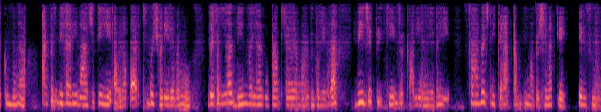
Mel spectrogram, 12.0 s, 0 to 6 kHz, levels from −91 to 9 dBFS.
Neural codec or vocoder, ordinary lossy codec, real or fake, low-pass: codec, 44.1 kHz, 0.9 kbps, DAC; AAC, 32 kbps; fake; 5.4 kHz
